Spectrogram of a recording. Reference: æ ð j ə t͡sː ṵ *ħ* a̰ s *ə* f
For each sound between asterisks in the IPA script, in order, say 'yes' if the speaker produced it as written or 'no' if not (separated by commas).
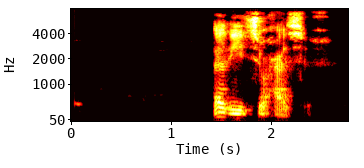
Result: yes, yes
